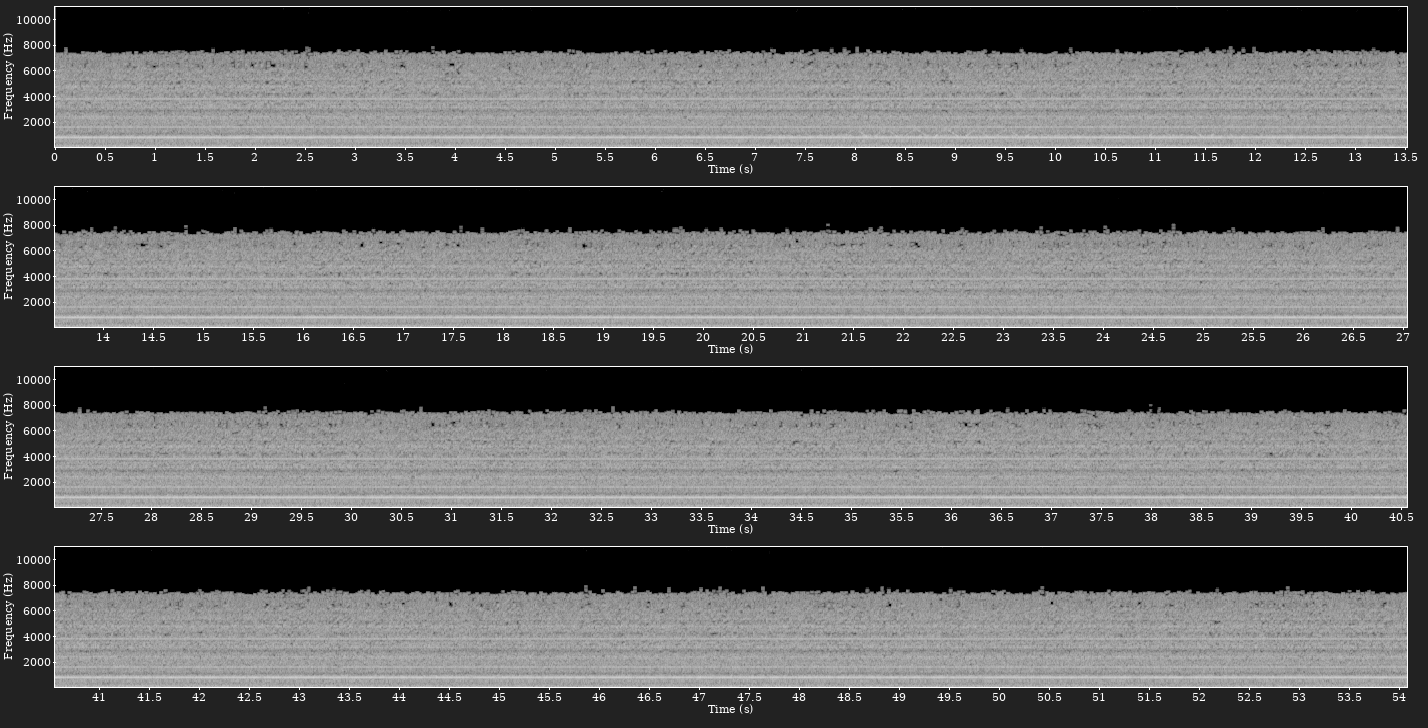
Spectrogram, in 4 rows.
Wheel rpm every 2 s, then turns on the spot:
0, 0, 0, 0, 0, 0, 0, 0, 0, 0, 0, 0, 0, 0, 0, 0, 0, 0, 0, 0, 0, 0, 0, 0, 0, 0, 0.
none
